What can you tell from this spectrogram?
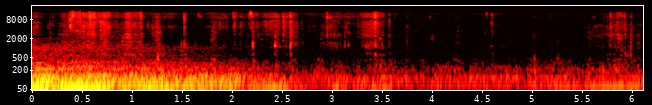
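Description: A person chewing and crunching a mouthful of crispy fried chicken sandwich close to the microphone. It is loudest for the first two seconds, then fades to faint chewing ticks.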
